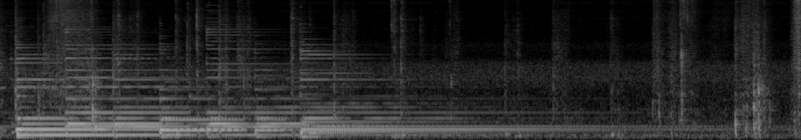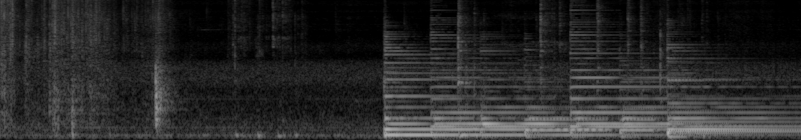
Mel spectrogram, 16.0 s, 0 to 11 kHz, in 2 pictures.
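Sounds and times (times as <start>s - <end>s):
guitar chord: 0.0s - 5.6s, 11.9s - 16.0s
plastic packaging crinkling: 6.6s - 9.8s.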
